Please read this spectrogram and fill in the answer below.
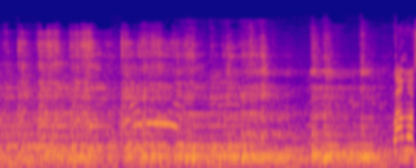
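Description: Recorded Spanish music with guitar played through loudspeakers mounted on a car roof.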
